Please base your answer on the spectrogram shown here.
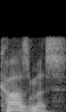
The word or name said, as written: cosmos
